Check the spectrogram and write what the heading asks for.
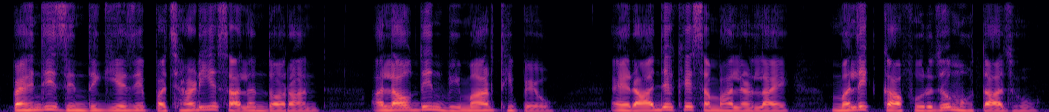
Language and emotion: Sindhi, neutral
